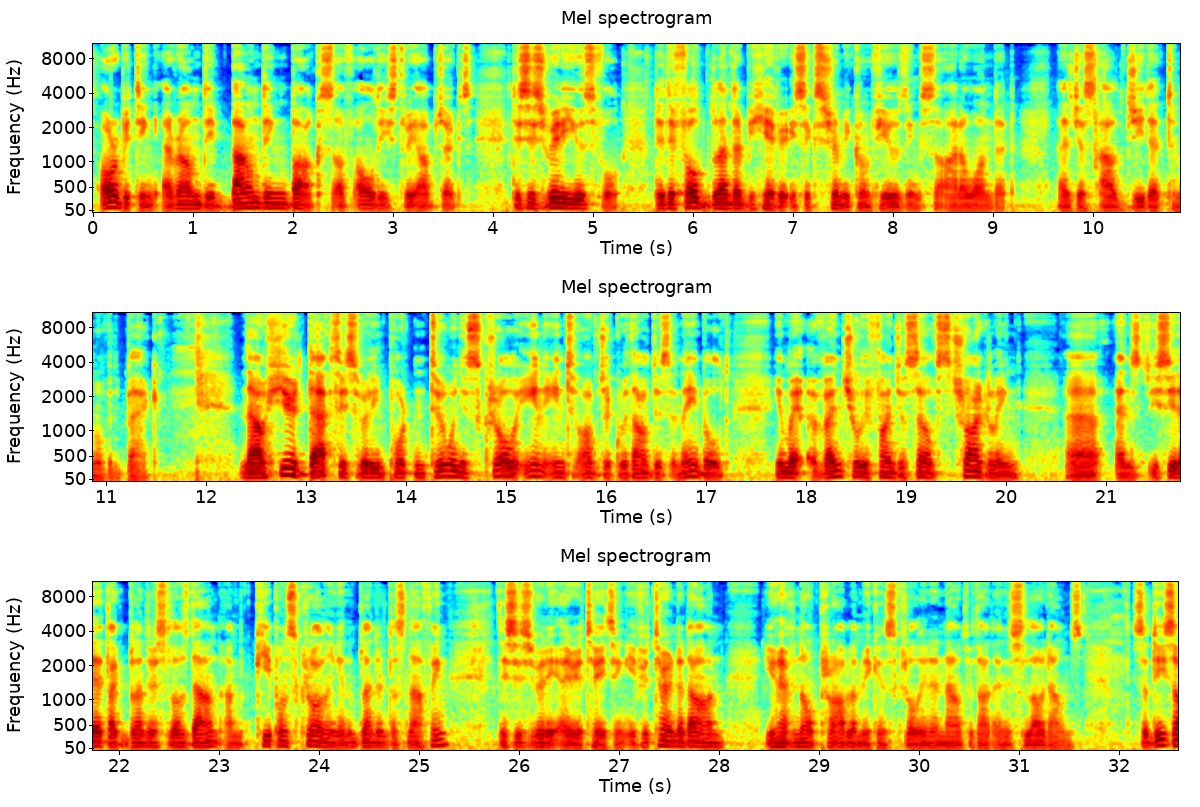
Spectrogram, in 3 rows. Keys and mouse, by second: 3.4-4.9 middle drag, 5.3 click, 5.8 shift+click, 6.2 x, 6.8-7.1 middle drag, 9.9 alt+g, 11.3 middle click, 11.8 shift+middle click, 13.9-14.3 middle drag, 15.7-16.0 shift+middle drag, 31.9-32.5 middle drag.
